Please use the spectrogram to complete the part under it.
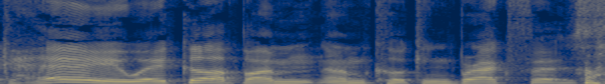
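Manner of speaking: slow, high-pitched lumberjack voice. Retelling being woken up by an older man: Paul Bunyan voice. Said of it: "He sounds like Paul Bunyan".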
